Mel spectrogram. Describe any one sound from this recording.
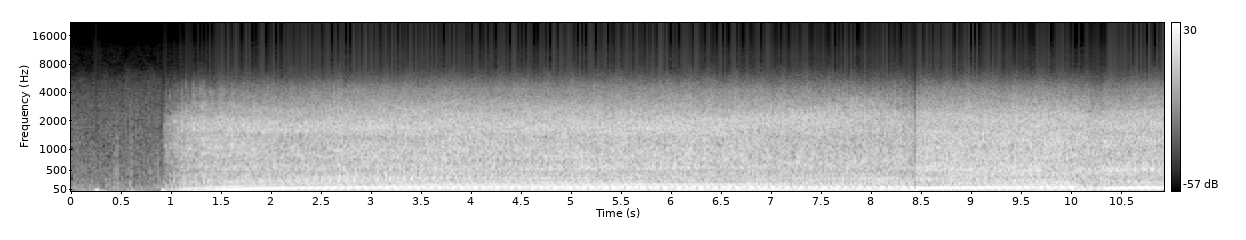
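An aircraft engine roars loudly and steadily.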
